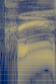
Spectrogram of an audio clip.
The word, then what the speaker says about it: Kryze: Is it Kryze?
